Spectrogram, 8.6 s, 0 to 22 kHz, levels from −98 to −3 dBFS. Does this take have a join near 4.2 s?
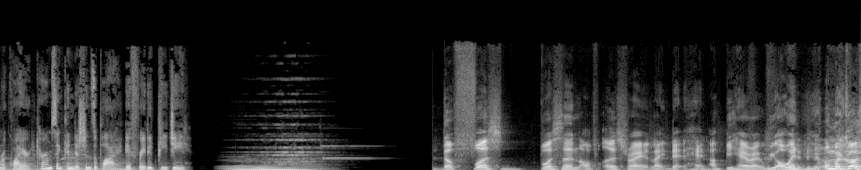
yes; 1 cut; at 4.2 s

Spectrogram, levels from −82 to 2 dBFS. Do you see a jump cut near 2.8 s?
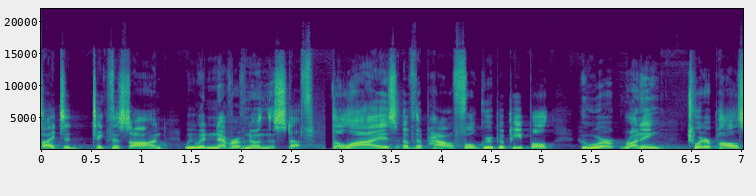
yes; 1 cut; at 2.8 s

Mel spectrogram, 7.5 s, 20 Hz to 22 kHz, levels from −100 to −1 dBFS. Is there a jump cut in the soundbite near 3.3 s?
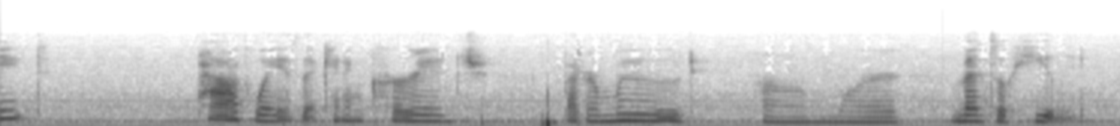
no; 1 cut; at 6.2 s

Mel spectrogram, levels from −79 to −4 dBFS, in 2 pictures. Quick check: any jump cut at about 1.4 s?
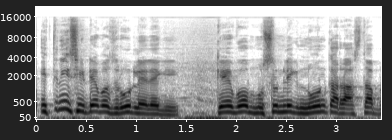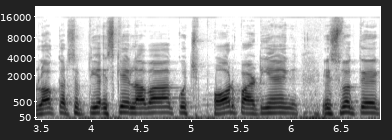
no; 0 cuts

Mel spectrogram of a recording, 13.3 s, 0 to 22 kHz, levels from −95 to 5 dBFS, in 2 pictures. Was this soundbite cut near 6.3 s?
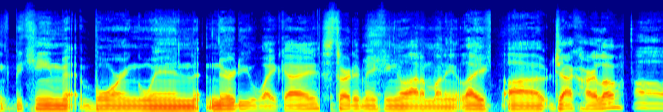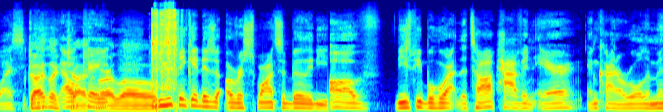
yes; 6 cuts; at 3.2 s, 5.0 s, 6.3 s, 8.2 s, 9.9 s, 11.6 s

